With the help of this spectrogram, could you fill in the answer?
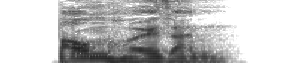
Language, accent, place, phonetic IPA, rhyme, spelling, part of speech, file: German, Germany, Berlin, [ˈbaʊ̯mˌhɔɪ̯zɐn], -aʊ̯mhɔɪ̯zɐn, Baumhäusern, noun, De-Baumhäusern.ogg
- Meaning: dative plural of Baumhaus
